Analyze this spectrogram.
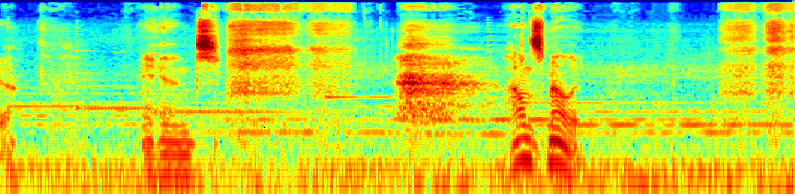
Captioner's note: sniffs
